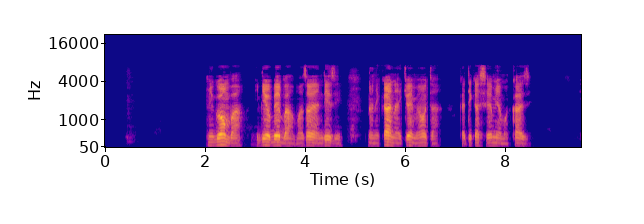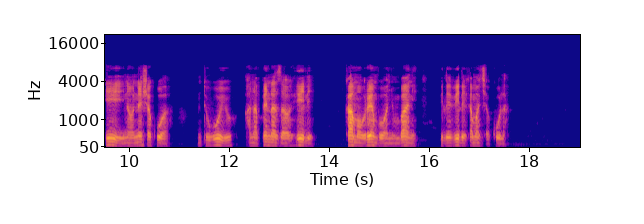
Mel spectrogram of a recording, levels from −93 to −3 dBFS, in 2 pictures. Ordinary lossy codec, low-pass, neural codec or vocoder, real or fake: AAC, 32 kbps; 7.2 kHz; none; real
